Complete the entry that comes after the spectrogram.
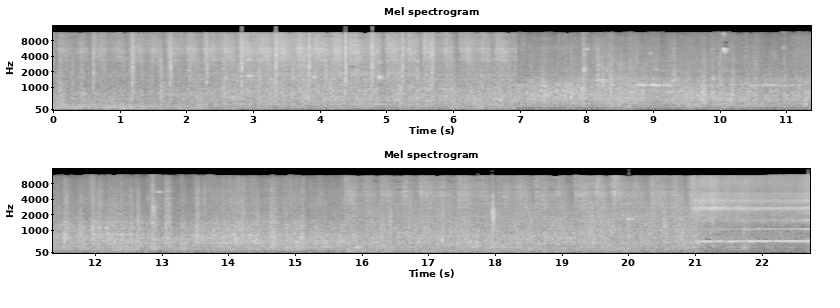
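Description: Two-foot narrow-gauge train running, its wheels clattering over the rail joints with a steady rumble. A locomotive whistle starts near the end, holding one slightly rising note.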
